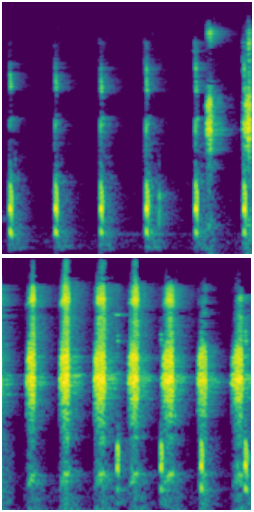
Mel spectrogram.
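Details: Northern shoveler, female and male, calling: about four soft, low, clipped notes at half-second intervals, then a steady run of louder, harsher, nasal notes repeated roughly twice a second, growing stronger toward the end.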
